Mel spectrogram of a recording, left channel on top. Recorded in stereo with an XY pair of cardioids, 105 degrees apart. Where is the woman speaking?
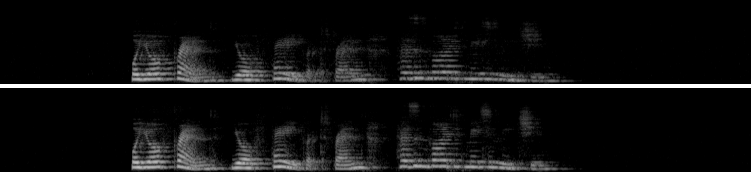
25° right, 2.5 m; by 5.5 s 70° right, 4.5 m.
